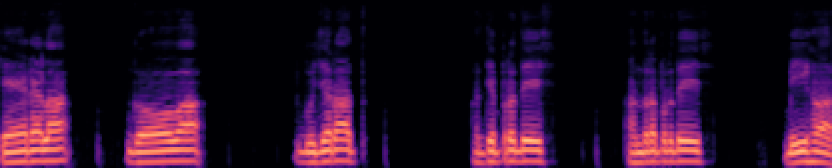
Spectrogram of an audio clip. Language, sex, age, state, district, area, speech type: Malayalam, male, 60+, Kerala, Wayanad, rural, spontaneous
